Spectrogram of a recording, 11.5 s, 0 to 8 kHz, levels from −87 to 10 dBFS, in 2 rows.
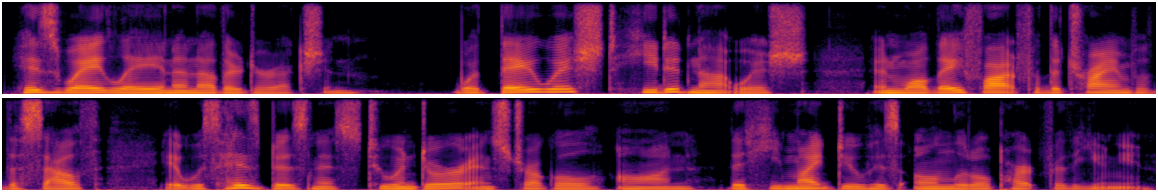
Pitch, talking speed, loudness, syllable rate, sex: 165 Hz, 225 wpm, -20 LUFS, 5.4 syllables/s, female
